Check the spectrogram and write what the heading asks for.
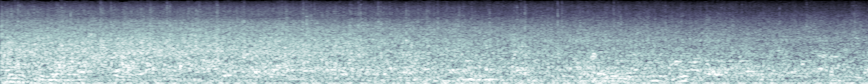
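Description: Steady hubbub of a crowd of visitors: an even, continuous hiss of many overlapping voices and movement, with a faint low hum underneath.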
